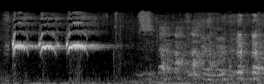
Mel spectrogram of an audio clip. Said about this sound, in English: Why, I've got my official park whistle.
